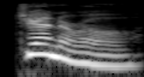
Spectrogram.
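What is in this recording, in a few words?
"general", American English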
